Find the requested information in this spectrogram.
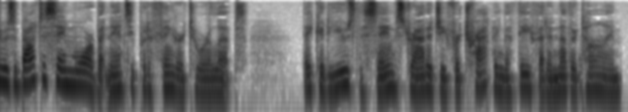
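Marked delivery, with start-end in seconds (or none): none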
